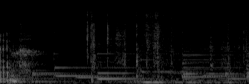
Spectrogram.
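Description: Soft background music of held, steady notes, under the light rustle and flick of paper banknotes being counted through by hand.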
